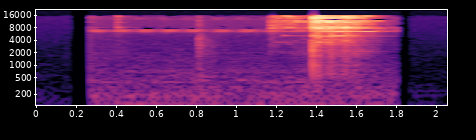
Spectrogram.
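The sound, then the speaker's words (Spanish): A metal cabinet key drops from a woman's hand and hits the floor, landing with a sharp, bright metallic clatter after a soft low rumble and a faint ringing tone. No one speaks. “Creyó morir de miedo, y la llave del gabinete se le cayó de la mano.”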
